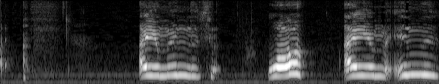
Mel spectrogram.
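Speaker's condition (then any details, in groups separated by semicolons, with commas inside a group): Quadriplegic cerebral palsy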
